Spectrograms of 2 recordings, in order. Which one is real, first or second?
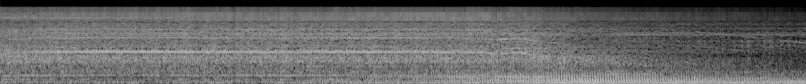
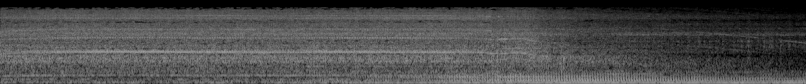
first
